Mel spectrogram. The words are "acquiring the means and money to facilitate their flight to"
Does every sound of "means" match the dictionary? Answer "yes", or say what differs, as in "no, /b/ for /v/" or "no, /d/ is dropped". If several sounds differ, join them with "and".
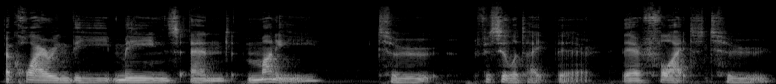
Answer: yes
